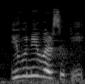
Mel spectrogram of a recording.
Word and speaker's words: university: Here also university. University is being pronounced as Y-U. U. So that's why we are using A as the article.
